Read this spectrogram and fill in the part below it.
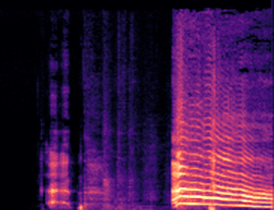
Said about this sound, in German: Nein, dort stand nur der Besitzer, bewaffnet mit Besen und Kehrschaufel, und er weinte bitterlich.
